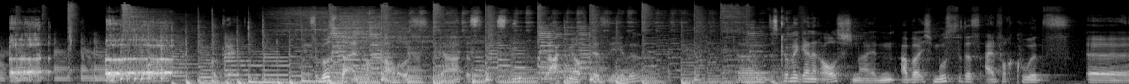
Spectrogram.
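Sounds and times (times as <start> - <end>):
loud deliberately forced burp: 0.0 - 1.9
speech: 1.1 - 1.5, 3.2 - 6.8, 7.4 - 11.2.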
